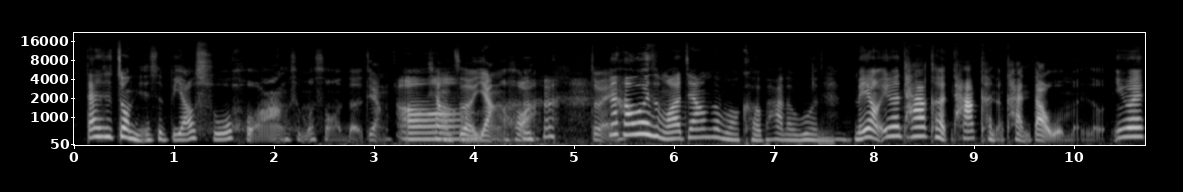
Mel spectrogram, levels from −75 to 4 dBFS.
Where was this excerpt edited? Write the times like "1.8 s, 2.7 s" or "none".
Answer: none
